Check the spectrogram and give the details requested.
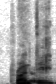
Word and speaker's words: Prunty: Prunty, that's how you pronounce it. Karan Prunty.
